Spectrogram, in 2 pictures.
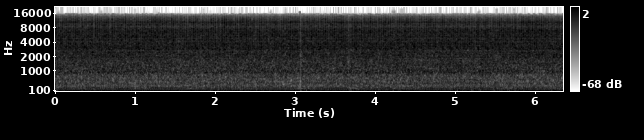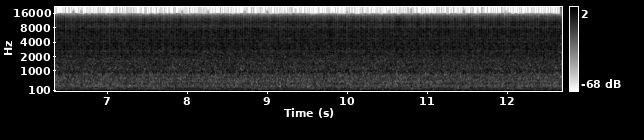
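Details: Ford 8N tractor idling after an amateur carburetor adjustment. Uphill sputtering had been traced to a cheap Chinese replacement carb; an old Marvel-Schebler ran fine. Deep, steady idle thrum with an even rhythm and no stumbles or surging; a normal idle.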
